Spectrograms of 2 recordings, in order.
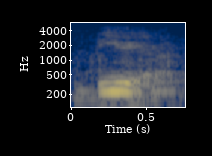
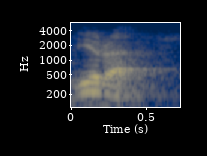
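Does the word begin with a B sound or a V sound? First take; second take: B sound; V sound. First: The word begins with a B sound. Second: The word begins with a V sound.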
